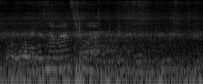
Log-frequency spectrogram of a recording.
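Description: Indistinct background voices over a steady low hum, with one short knock about a second and a half in.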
